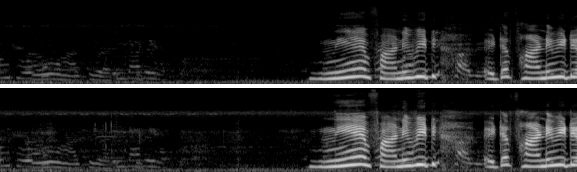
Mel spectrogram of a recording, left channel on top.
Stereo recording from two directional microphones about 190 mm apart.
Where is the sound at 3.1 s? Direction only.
10° right (ahead or behind).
